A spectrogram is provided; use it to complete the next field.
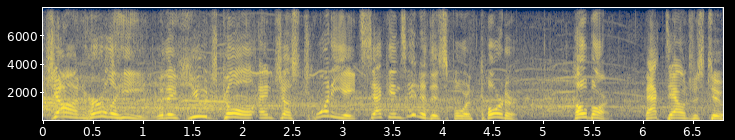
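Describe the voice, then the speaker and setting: A man with a high pitch speaks with lively intonation. Noticeable background noise runs underneath. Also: moderate pace. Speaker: radio sports play-by-play announcer. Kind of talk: college lacrosse play-by-play.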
